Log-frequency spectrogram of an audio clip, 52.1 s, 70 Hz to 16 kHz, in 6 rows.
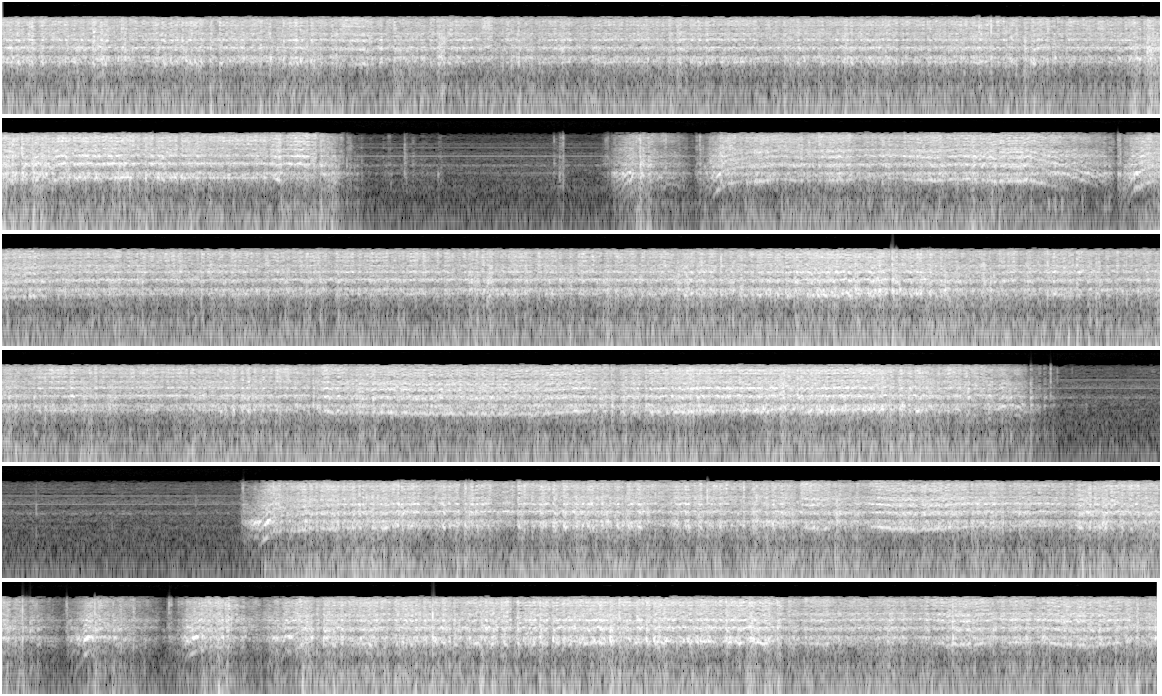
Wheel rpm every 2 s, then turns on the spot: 230, 230, 230, 230, 230, 90, 20, 190, 140, 230, 230, 230, 230, 230, 220, 220, 150, 0, 140, 230, 220, 150, 90, 220, 230, 220.
10-12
